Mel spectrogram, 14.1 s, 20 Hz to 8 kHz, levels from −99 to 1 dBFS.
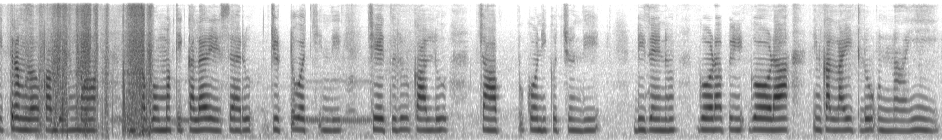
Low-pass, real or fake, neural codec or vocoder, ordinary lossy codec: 7.2 kHz; fake; vocoder, 44.1 kHz, 128 mel bands, Pupu-Vocoder; none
